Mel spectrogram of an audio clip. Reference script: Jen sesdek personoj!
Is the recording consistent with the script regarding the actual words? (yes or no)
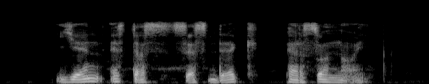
no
